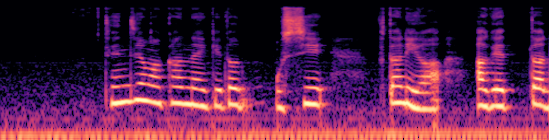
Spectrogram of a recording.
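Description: A young woman speaks close up, with animation.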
